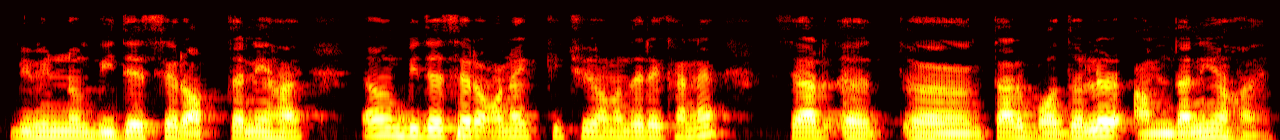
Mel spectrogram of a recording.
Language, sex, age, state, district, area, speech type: Bengali, male, 45-60, West Bengal, Paschim Bardhaman, rural, spontaneous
